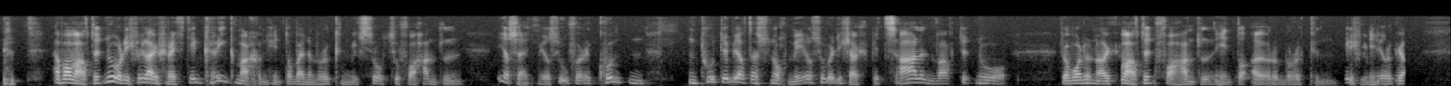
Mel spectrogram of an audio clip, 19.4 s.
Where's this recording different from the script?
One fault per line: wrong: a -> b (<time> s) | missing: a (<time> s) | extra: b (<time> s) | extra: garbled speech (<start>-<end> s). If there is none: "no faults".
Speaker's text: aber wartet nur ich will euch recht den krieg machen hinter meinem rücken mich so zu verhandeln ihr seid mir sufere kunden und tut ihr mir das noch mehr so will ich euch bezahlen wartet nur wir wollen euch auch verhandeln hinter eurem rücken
wrong: auch -> wartet (15.0 s)
extra: garbled speech (18.0-18.8 s)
